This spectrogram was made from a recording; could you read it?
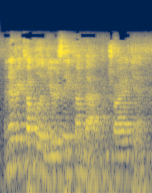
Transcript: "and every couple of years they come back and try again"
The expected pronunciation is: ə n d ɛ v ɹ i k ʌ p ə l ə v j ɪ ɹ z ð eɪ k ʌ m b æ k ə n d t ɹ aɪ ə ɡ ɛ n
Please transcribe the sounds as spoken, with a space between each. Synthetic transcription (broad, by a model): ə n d ɛ v ɹ i k ʌ p l ə v j ɪ ɹ z ð eɪ k ʌ m b æ k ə n t ɹ aɪ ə ɡ ɛ n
